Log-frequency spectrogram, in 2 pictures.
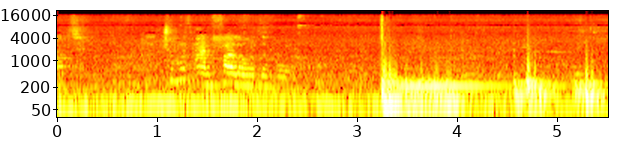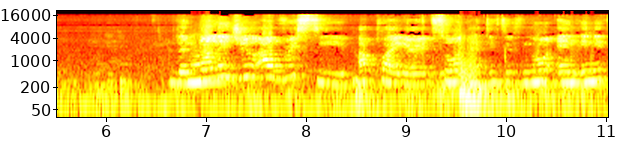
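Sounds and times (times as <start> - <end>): low rumble and hum: 2.6 - 6.7
microphone thumps: 3.2 - 6.3.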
